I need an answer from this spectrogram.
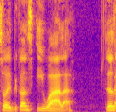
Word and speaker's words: Iweala: So Akunyili, that's the pronunciation. And it's Iwala.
